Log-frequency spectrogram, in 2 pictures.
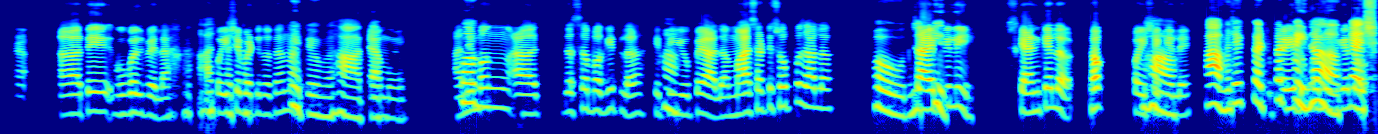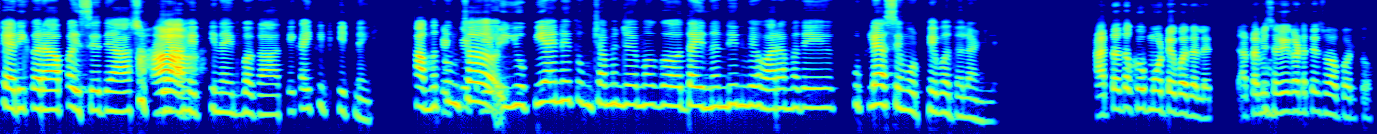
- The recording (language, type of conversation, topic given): Marathi, podcast, ऑनलाइन पेमेंट्स आणि यूपीआयने तुमचं आयुष्य कसं सोपं केलं?
- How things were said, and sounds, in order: chuckle; tapping; in English: "स्कॅन"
